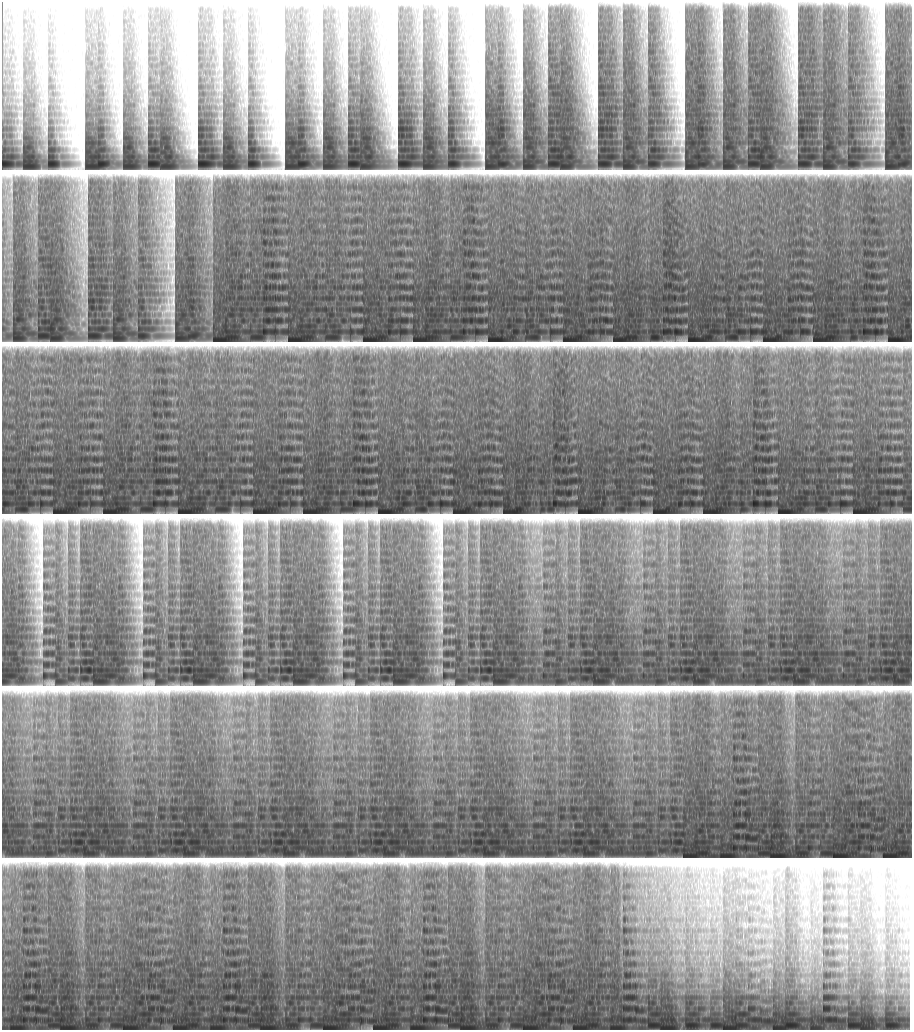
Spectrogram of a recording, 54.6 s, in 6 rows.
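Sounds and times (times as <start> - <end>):
JunoDS88 JP8000 synth brass filter sequence: 0.2 - 54.5.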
